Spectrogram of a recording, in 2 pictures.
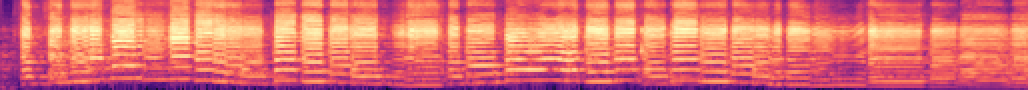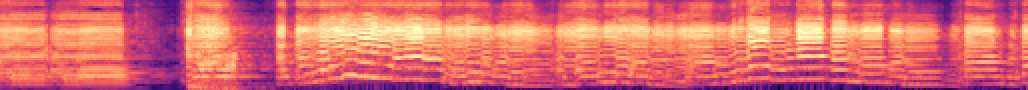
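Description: Saxophone playing quick jazzy runs of notes that climb and fall. A low thump comes about six seconds in.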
